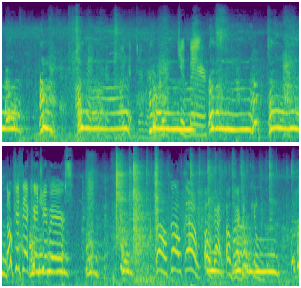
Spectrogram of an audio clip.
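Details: Coonhounds, bluetick and black and tan, in training to hunt raccoons. Drawn-out, bell-like baying howls repeat about every second, each a steady tone with rich overtones. Sharper, choppier yelps break in toward the end.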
